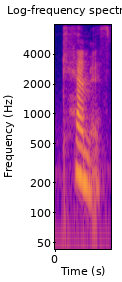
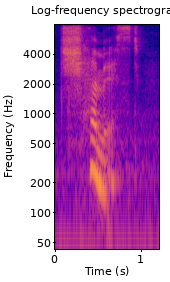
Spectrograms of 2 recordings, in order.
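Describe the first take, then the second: First: It starts with a k sound. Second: It starts with a ch sound. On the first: The speaker calls it right. "We say k, k chemist, like a K" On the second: The speaker calls it wrong. "we don't say chemist"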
